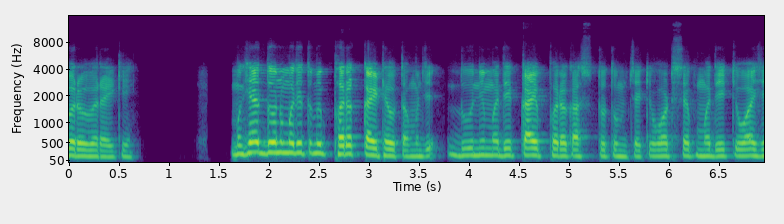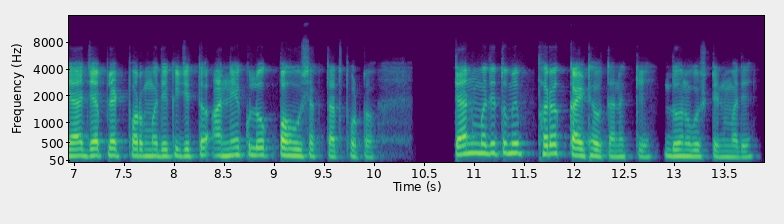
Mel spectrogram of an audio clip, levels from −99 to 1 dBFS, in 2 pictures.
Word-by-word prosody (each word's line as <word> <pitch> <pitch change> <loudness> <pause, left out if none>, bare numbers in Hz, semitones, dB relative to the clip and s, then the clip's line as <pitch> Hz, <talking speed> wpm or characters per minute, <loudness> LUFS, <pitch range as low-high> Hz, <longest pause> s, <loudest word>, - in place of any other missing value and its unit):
बरोबर 155 -3 +3
आहे, 140 -1 -2
की. 145 0 -9 1.0
म्हणजे 210 +4 +3
ह्या 255 - +9
2 255 +1 +7
मध्ये 245 0 +4
तुम्ही 235 -1 +1
फरक 215 0 +5
काय 180 -2 +8
ठेवता? 165 -3 +1
म्हणजे 155 +2 -4 0.3
दोन्हीमध्ये 180 0 -1
काय 180 -1 +6
फरक 160 -2 +1
असतो 160 0 -3
तुमच्या 150 -1 -4
किंवा 160 0 -2
WhatsAppमध्ये 160 0 -2
किंवा 165 0 -1
ह्या 165 +1 +2
ज्या 170 +1 +3
प्लॅटफॉर्ममध्ये, 165 -2 -1
की 170 - -3
जिथे 165 +2 -3
अनेक 185 +3 -2
लोक 180 0 -3
पाहू 170 -3 +4
शकतात 150 -2 -7
फोटो, 140 -3 -8 0.8
त्यामध्ये 230 +3 +2
तुम्ही 240 0 +2 0.2
फरक 225 +1 +1
काय 175 -4 +5
ठेवता 160 -3 -3
नक्की 145 0 -9 0.3
2 160 0 +1
गोष्टींमध्ये? 140 -2 -7
165 Hz, 165 wpm, -22 LUFS, 155-185 Hz, 1.0 s, ह्या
